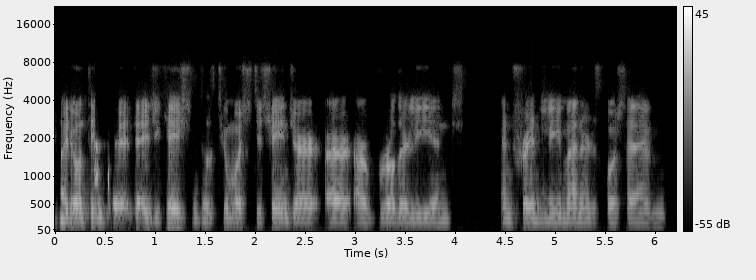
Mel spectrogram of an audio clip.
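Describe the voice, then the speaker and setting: A man with an Irish accent, a band member on a video call with a dry, measured humor. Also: mid-range voice, little pitch movement, dull audio, background noise. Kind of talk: casual interview chat.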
